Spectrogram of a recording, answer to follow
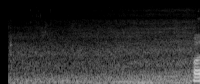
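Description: Road traffic with a bus approaching: a low engine hum over tyre and road noise, growing slowly louder.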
